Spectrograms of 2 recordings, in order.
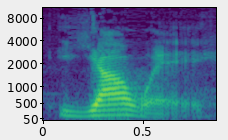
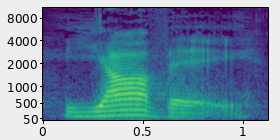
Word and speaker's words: Yahweh: yo hey MA hey now some pronounce this as Yahweh or yah vay you see later we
